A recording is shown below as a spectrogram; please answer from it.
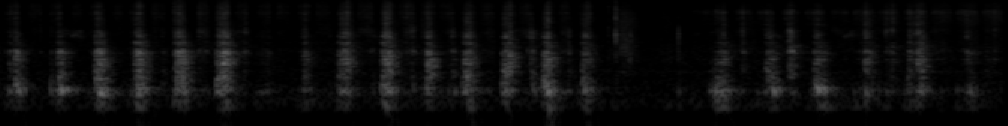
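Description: A wooden stylus scratches a flat scratch art sheet, a black coating on paper, while the left hand holds it flat. It makes a quick, rhythmic series of short, dry rasping strokes with a brief pause near the middle before the scratching resumes.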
